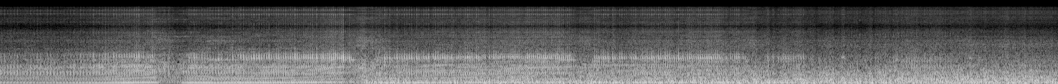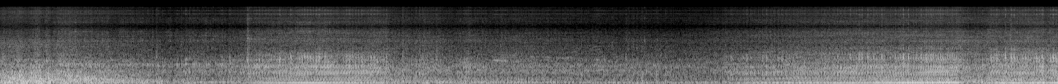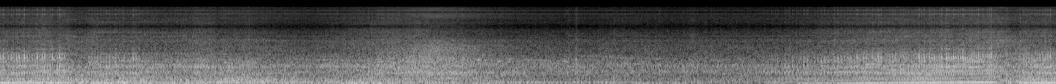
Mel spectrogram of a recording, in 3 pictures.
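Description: Yamaha Lander 250's single-cylinder engine pulling away and accelerating up through the gears, its pitch climbing in steps. It then eases off in the middle and picks up again a couple of times in stop-and-go riding, with wind rushing over the microphone.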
